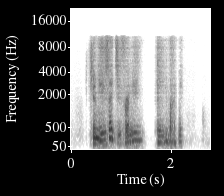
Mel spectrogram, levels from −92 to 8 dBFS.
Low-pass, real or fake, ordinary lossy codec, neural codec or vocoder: 10.8 kHz; fake; AAC, 48 kbps; codec, 44.1 kHz, 0.9 kbps, DAC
